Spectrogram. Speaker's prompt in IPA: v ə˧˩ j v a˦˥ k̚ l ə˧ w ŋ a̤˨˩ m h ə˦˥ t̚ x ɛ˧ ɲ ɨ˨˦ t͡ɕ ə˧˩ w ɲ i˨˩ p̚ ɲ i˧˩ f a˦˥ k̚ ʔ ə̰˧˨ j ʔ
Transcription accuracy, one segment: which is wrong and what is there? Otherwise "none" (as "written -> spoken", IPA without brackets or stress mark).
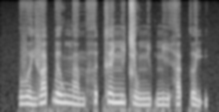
f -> h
